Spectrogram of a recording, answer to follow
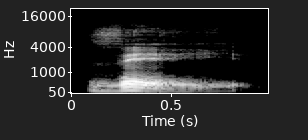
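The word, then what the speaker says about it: زاي: Arabic alphabet is letter z here Z it's an easy letter because it has equivalent sound in English which is letter Z same letter z in the English word zoo let's see how to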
